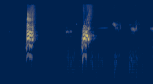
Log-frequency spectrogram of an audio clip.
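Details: Pied avocet giving short, sharp harmonic calls about a second apart, each a brief bright note with a clipped ending. Two full calls and the start of a third are heard against a silent background.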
